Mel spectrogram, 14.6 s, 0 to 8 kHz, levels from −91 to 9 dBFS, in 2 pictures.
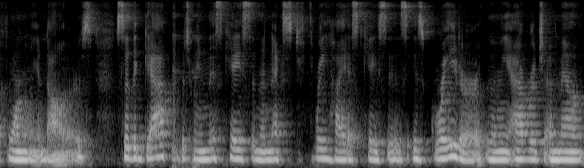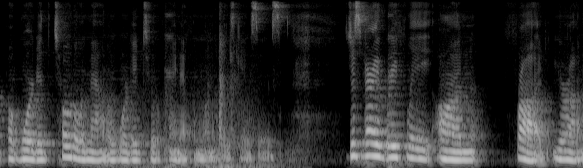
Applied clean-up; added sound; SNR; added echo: neural separator model SepFormer DNS4.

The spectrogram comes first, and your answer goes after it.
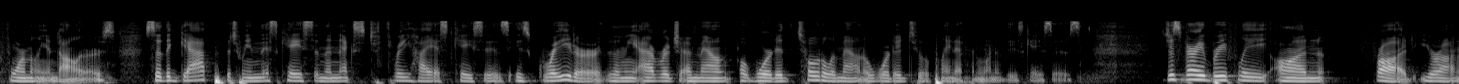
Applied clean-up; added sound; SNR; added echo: none; none; none; none.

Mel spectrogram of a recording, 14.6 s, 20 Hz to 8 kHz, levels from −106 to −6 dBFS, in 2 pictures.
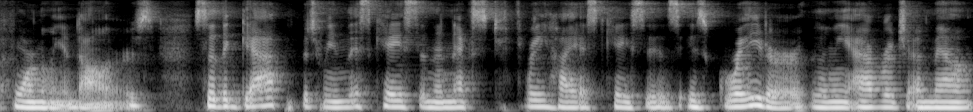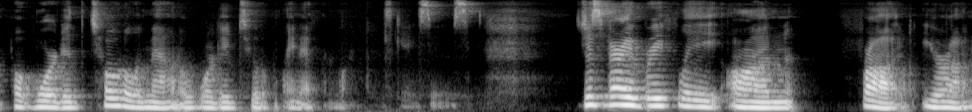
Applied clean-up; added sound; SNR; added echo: neural mask model DeepFilterNet 3.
